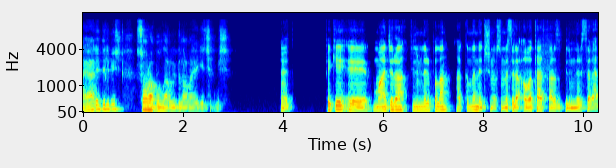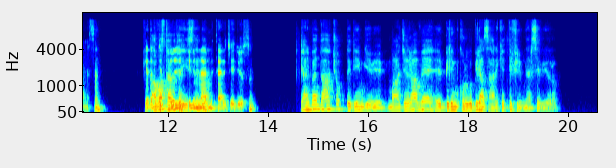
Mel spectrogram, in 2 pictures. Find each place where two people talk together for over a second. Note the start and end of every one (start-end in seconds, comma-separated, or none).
11.6-13.1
